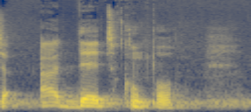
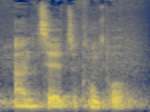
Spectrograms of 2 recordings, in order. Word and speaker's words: Antetokounmpo: In a Greek way, you gotta say with a D, so it's Antetokounmpo. But in the Greek way, you say with the NT, like Antetokounmpo.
